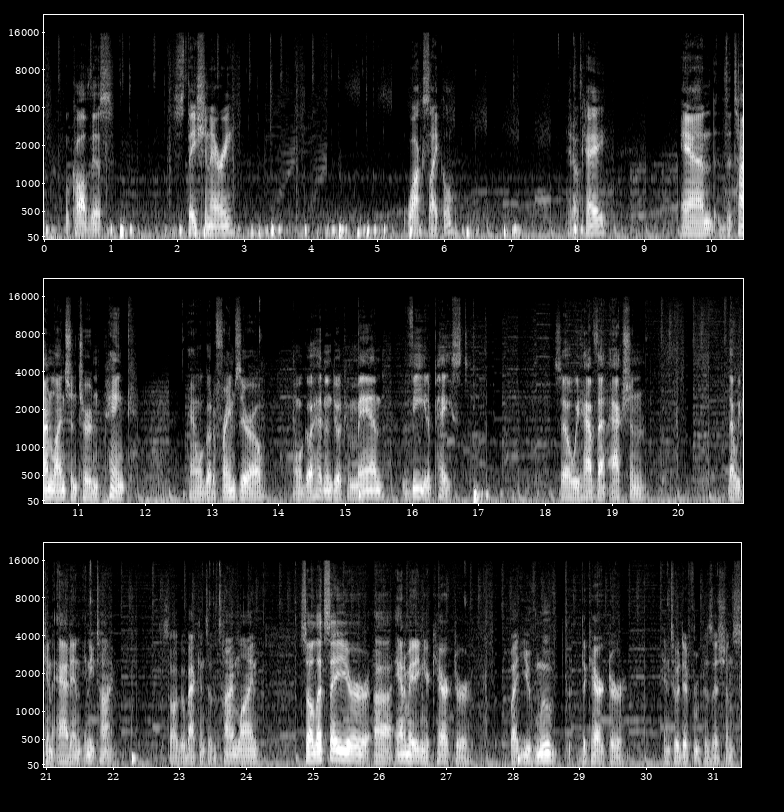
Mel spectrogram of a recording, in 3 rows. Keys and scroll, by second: 1.1-7.5 typing, 7.9 Return, 16.9 super+v.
